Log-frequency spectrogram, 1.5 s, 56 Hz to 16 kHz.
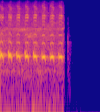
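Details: The mournful call of Stresemann's Bristlefront, a Brazilian Atlantic-rainforest bird rediscovered after about 52 years: a quick run of about eight clear whistled notes, evenly paced and drifting slightly lower, all within one second.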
